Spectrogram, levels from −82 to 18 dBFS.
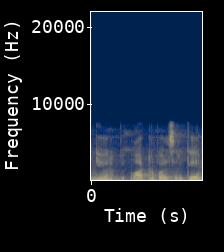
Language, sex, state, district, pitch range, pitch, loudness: Tamil, male, Tamil Nadu, Nilgiris, 115-120 Hz, 115 Hz, -16 LUFS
